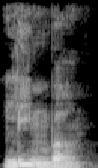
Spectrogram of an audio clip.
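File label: "tongue", Romanian; gcompris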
